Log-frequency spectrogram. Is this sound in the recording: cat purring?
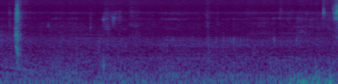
yes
